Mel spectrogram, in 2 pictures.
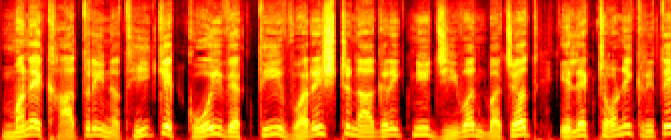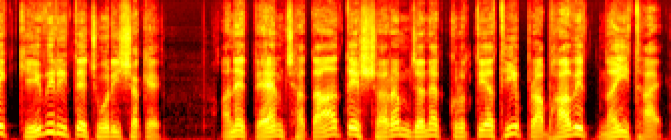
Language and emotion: Gujarati, disgusted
